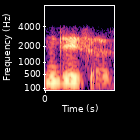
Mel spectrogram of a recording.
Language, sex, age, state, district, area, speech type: Hindi, male, 30-45, Uttar Pradesh, Chandauli, rural, conversation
